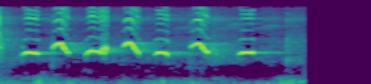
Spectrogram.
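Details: Greater green leafbird song from a training recording for cage birds, with pauses between phrases: clear whistled notes, some rising then falling, repeated about every quarter second, then a short final whistle and a faint low rumble.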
